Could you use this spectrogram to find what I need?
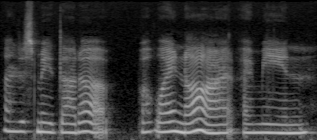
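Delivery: ordinary delivery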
